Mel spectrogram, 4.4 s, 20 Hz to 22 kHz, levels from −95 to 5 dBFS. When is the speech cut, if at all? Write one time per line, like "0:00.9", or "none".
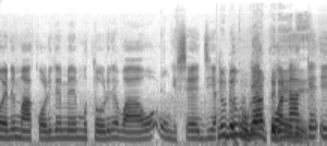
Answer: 0:02.8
